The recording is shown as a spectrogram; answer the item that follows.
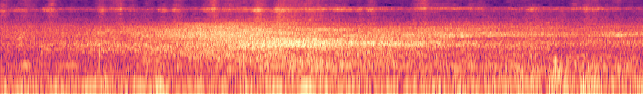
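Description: A vehicle passing on the street: a rushing noise that swells to a peak about halfway through and then fades away.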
